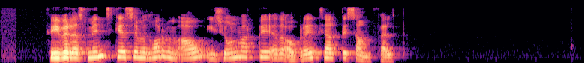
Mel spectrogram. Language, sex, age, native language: Icelandic, female, 50-59, Icelandic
